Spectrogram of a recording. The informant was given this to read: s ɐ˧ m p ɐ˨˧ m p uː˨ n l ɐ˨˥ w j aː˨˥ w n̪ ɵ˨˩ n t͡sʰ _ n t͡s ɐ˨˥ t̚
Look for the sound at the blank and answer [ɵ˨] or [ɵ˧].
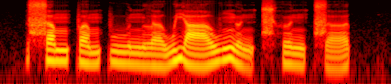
ɵ˨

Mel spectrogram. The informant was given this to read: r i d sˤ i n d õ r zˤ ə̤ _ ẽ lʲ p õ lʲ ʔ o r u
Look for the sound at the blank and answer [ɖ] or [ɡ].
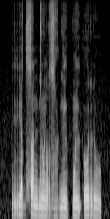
ɡ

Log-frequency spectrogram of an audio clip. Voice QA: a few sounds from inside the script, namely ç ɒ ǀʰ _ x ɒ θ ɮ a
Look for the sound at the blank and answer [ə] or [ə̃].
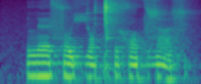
ə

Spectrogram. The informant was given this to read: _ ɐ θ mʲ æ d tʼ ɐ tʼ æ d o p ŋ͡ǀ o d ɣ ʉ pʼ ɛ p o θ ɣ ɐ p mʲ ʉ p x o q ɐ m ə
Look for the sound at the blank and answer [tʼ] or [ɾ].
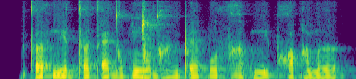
tʼ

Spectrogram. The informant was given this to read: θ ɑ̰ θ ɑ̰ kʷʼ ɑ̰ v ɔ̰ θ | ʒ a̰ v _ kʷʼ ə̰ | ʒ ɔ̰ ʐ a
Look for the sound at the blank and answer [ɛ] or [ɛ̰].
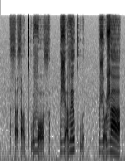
ɛ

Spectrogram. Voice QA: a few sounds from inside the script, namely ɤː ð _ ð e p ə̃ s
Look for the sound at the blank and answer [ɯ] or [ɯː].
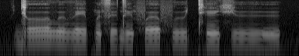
ɯ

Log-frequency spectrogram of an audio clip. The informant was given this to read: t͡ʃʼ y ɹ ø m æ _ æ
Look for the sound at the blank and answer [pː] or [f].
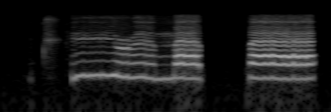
pː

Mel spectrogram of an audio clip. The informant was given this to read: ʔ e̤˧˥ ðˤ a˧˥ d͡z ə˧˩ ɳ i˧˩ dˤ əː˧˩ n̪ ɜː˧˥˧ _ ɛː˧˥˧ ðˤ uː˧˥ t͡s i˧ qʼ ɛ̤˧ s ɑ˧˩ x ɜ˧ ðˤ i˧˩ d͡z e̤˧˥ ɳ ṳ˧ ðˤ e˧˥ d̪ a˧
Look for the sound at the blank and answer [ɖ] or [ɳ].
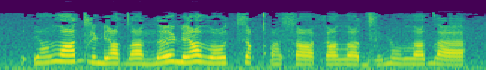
ɳ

